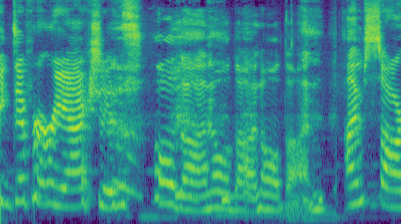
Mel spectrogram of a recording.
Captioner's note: chuckle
